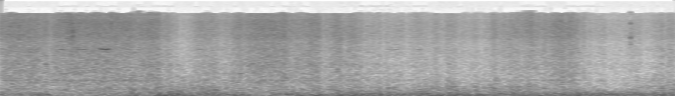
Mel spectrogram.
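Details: Loud, constant wind buffeting the microphone, a rough roar with no calls or voices.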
